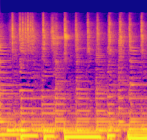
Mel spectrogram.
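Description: Live llanera music from a harp, cuatro and electric bass band playing an instrumental passage between sung verses, with a steady rhythm and the bass changing notes about every half second.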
